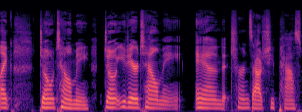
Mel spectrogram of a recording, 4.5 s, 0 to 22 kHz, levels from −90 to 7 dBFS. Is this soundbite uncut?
no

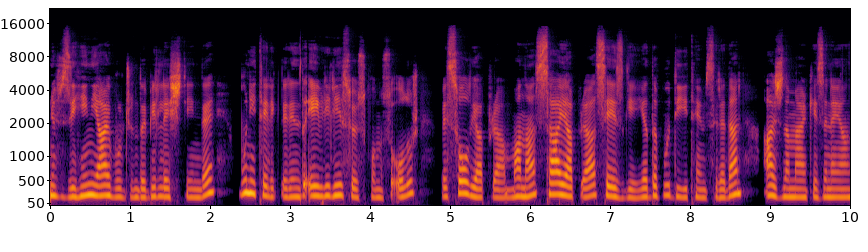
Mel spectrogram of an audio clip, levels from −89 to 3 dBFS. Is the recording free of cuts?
no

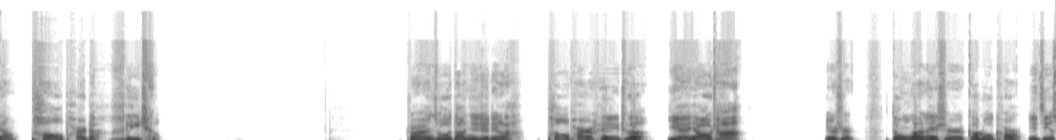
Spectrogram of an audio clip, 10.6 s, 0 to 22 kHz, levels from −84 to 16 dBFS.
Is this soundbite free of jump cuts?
yes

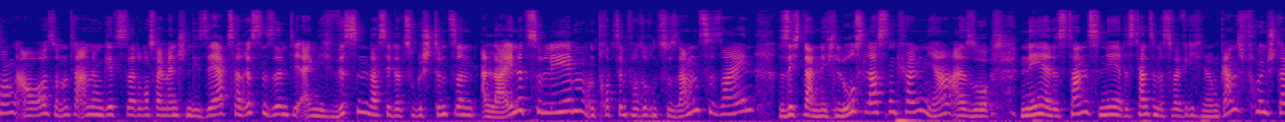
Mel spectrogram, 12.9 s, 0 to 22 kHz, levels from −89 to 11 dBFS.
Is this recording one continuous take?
no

